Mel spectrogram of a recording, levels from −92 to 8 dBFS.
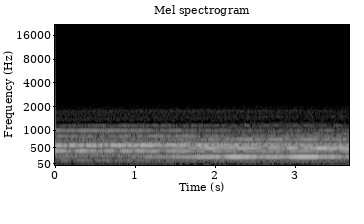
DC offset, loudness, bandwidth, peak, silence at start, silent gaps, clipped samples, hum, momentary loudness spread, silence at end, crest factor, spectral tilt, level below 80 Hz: under 0.1%; -29 LUFS; 1.9 kHz; -16 dBFS; 0 s; none; under 0.1%; none; 5 LU; 0 s; 12 dB; -7.5 dB/octave; -72 dBFS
